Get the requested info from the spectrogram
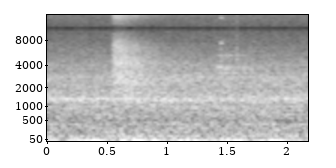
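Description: Steady background noise: a low hum under an even hiss, with a brief rise in the hiss about half a second in.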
